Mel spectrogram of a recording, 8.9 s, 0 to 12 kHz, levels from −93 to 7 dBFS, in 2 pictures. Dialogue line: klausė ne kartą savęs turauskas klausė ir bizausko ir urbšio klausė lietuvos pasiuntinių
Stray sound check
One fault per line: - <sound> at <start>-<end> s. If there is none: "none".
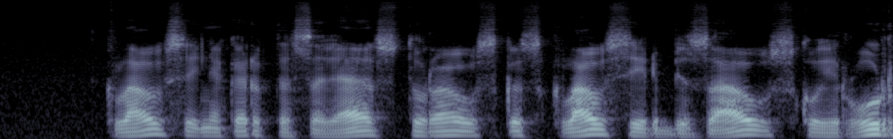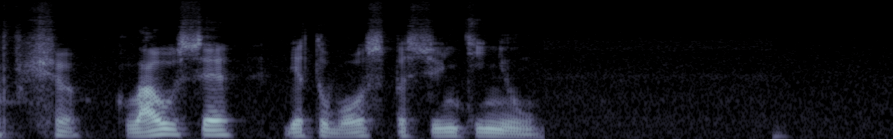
none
